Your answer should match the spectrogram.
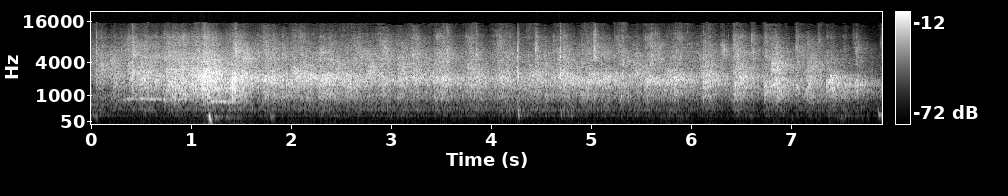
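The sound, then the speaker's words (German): A crowd applauds a speaker being introduced, steadily for about eight seconds, many hands clapping at once in a dense, even roar that neither builds nor fades much, with no talking over it. “Gebt dem Tom einen maximalen Applaus.”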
